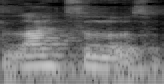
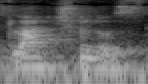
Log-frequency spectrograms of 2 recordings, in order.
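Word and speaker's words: lactulose: Usually before I will call lulose as lulose but the right pronunciation is laculos.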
